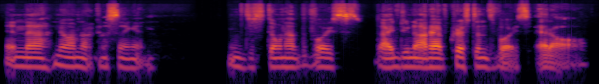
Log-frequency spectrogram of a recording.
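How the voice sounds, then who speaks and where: A middle-aged woman with a soft voice, chatting casually and at length as host of her own stream, wandering between thoughts with fillers and self-corrections. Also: extremely low pitch, level tone, normal speed, gravelly, no room sound, studio quality. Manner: meandering, trails off, frequent fillers and self-corrections. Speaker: livestream host. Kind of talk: rambling casual chat.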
